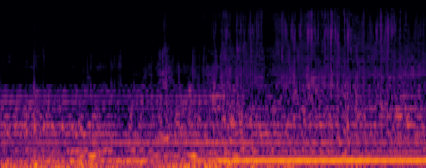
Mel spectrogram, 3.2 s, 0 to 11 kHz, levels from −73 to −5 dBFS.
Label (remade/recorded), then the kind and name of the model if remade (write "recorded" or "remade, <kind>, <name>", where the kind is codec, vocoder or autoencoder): remade, vocoder, BigVGAN v2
